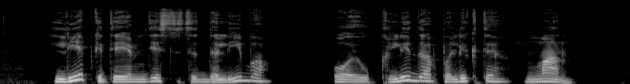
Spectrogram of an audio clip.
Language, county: Lithuanian, Utena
